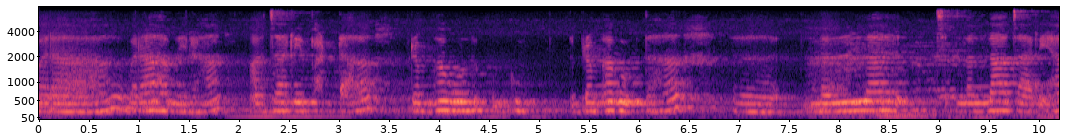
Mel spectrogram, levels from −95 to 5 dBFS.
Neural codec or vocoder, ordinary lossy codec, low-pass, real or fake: none; none; 7.2 kHz; real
